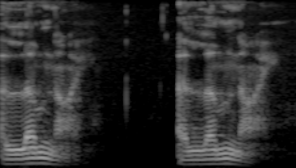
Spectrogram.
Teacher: The second vowel sound is not U, it's A. And the final vowel sound is not a monophthong, it's not E, it's a diphthong, I. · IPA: /əˈlʌmnaɪ/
